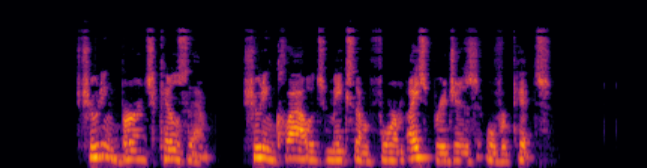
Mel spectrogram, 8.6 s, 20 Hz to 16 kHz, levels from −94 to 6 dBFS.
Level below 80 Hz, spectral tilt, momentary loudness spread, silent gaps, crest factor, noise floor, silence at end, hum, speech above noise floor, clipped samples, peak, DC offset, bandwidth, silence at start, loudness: -68 dBFS; -5.5 dB/octave; 12 LU; 3.16-3.22 s; 20 dB; under -90 dBFS; 1.3 s; none; over 67 dB; under 0.1%; -4 dBFS; under 0.1%; 9.4 kHz; 1.05 s; -24 LUFS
